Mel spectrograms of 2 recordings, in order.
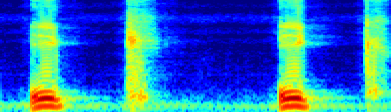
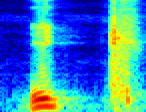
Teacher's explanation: Jadi ketika huruf kaf ini dia sukun, maka ada nafas yang mengalir. Tapi dia seperti percikan saja. Ik, seperti itu. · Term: sifat hamz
